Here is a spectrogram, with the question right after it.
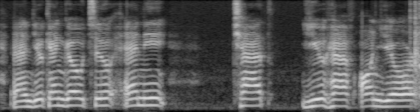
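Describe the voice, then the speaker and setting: Against noticeable background noise, a man with a Spanish accent speaks in a high pitch. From Spain, Barcelona. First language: Catalan or Spanish. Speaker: tech reviewer. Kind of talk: tutorial. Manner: halting.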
